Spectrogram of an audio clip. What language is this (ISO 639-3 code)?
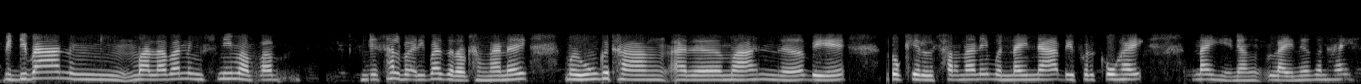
brx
